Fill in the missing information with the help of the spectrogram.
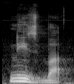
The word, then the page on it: nisba: dialettale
